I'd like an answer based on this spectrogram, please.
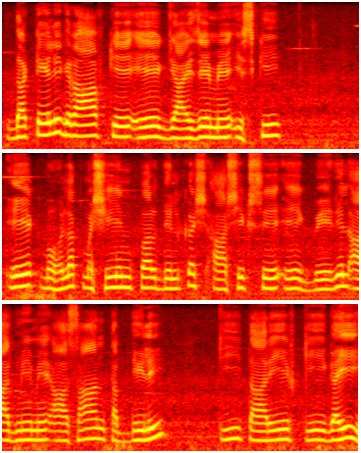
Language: Urdu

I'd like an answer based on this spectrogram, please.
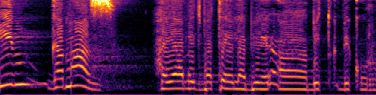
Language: Hebrew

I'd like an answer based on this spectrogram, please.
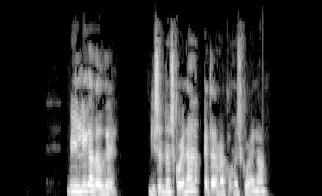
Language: Basque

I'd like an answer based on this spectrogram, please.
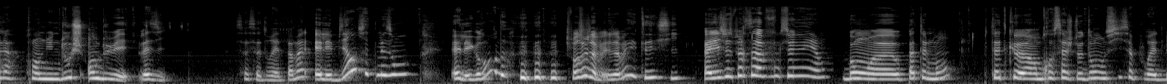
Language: French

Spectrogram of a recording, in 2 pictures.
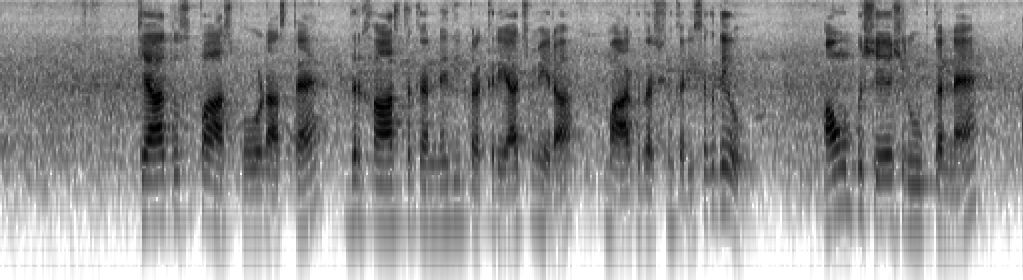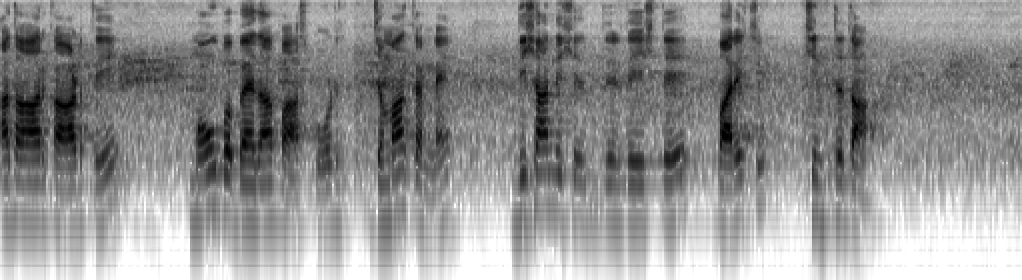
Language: Dogri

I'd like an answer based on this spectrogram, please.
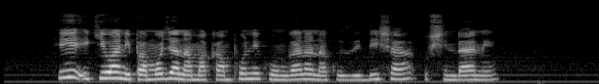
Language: Swahili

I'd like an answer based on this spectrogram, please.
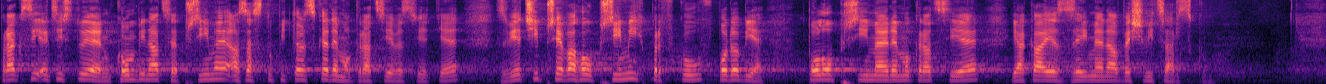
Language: Czech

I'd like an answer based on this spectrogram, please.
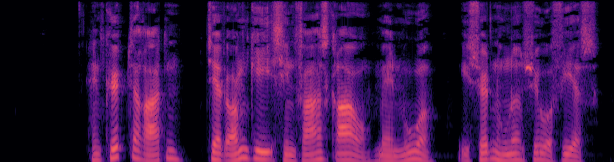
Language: Danish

